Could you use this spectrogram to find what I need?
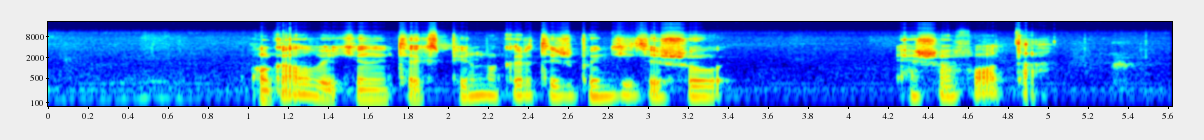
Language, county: Lithuanian, Vilnius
